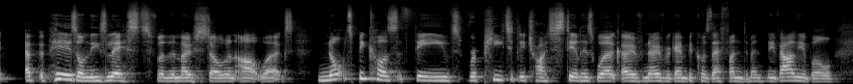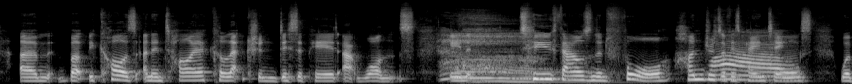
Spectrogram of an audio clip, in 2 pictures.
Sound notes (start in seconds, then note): 12.8 guessers gasp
